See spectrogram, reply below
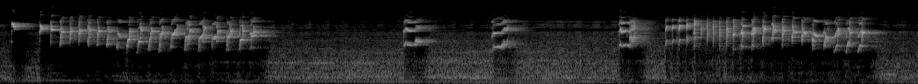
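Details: Two-month-old lovebird giving two long ngekek trills, each a rapid pulsed chatter of about two seconds, separated by three short, sharp chirps spaced about a second apart.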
